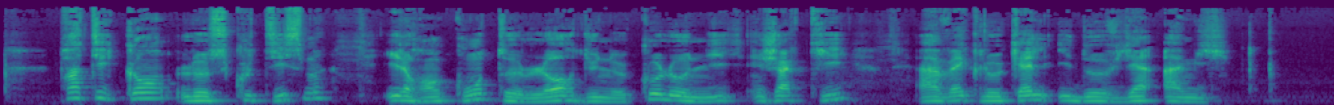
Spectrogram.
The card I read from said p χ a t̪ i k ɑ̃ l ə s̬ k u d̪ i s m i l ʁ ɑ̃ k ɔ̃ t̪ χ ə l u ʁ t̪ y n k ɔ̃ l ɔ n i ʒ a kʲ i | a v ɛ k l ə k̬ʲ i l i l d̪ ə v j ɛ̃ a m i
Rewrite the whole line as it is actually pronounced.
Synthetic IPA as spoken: p χ a t̪ i k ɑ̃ l ə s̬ k u t̪ i s m i l ʁ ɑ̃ k ɔ̃ t̪ χ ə l ɔ ʁ d̪ y n k ɔ l ɔ n i ʒ a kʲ i | a v ɛ k l ə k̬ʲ ɛ l i l d̪ ə v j ɛ̃ a m i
